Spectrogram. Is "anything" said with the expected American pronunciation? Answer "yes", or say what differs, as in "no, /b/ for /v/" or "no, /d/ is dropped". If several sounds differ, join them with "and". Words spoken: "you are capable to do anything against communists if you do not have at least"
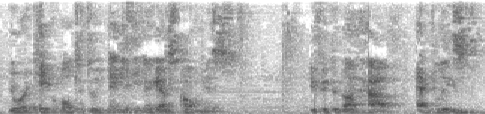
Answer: yes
